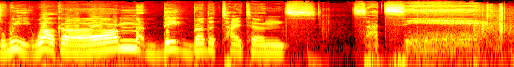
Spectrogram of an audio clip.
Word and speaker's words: Tsatsii: hands together as we welcome Big Brother Titans satsi I may have mispronounced your name I'm so sorry and you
